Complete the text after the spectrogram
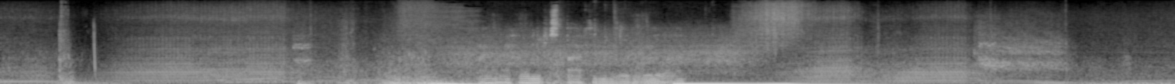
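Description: A car engine revs and roars.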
